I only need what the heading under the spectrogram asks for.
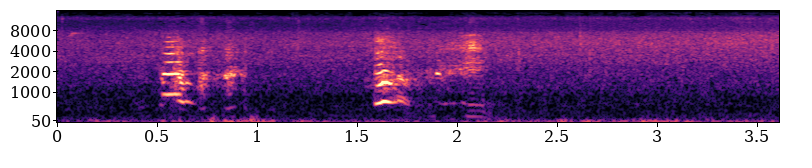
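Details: White Chinese geese, a domestic homestead flock chatting socially while grazing: two brief harmonic honks about a second apart, the second followed by a softer lower note, over a quiet noisy background.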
